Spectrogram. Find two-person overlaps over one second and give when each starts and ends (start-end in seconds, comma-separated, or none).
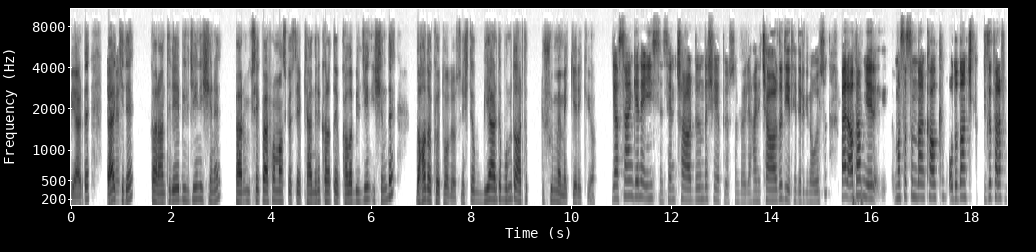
none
